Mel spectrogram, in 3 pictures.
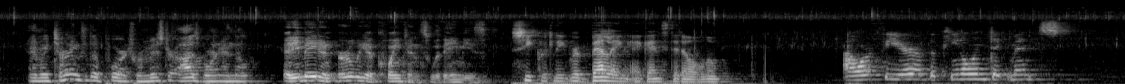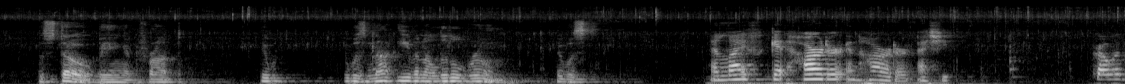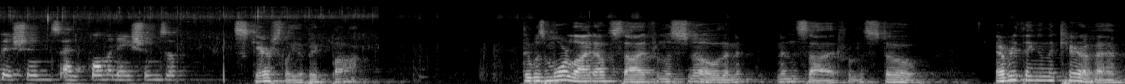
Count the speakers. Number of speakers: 5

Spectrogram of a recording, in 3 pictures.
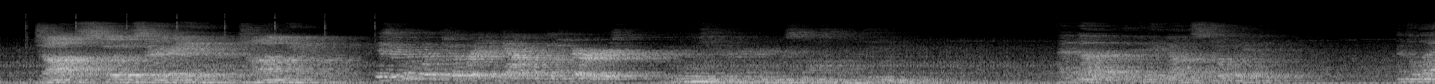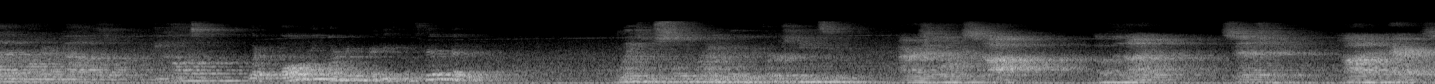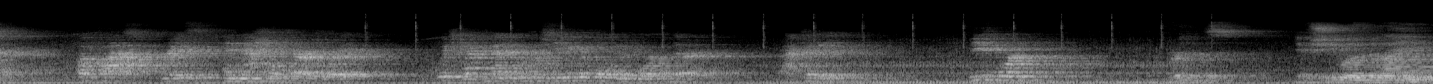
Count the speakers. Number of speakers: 7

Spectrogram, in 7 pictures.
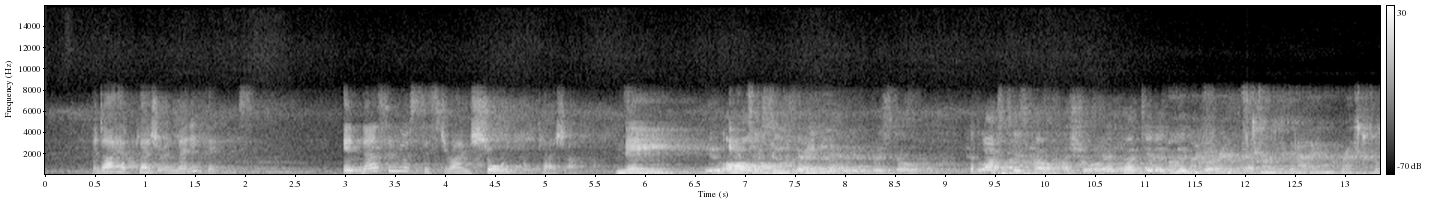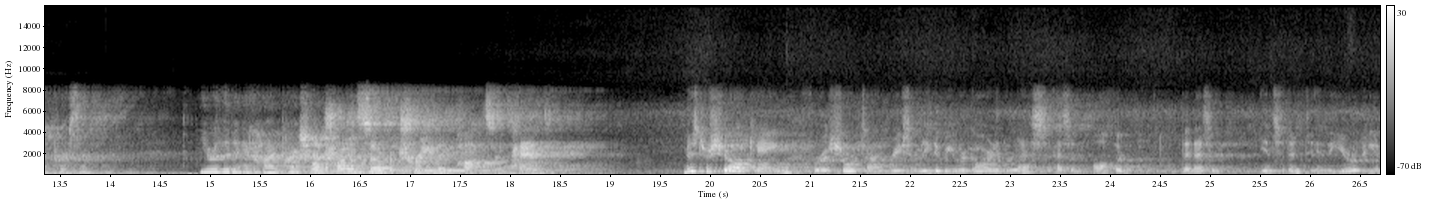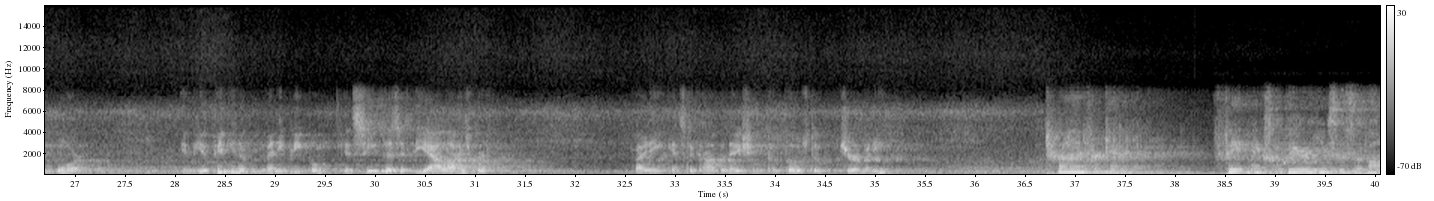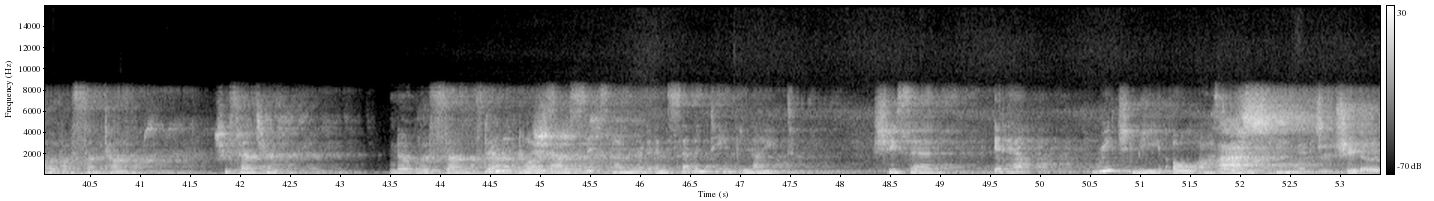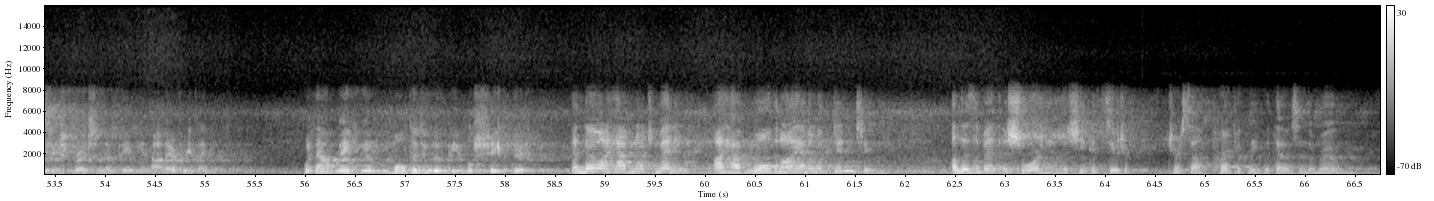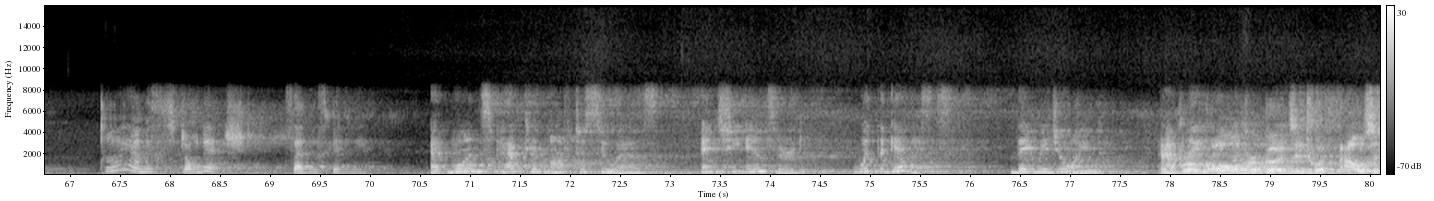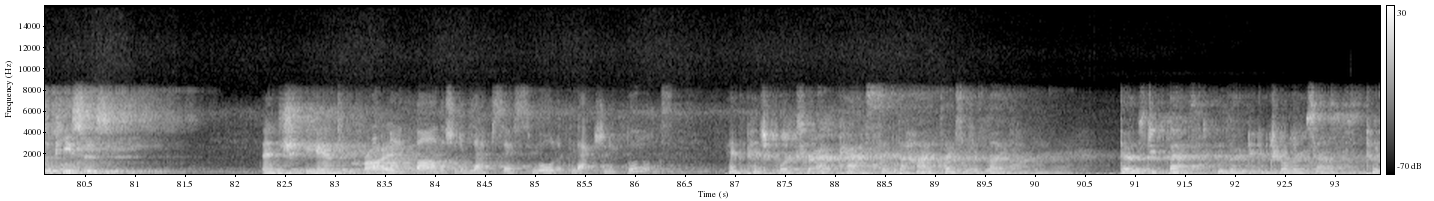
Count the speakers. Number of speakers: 6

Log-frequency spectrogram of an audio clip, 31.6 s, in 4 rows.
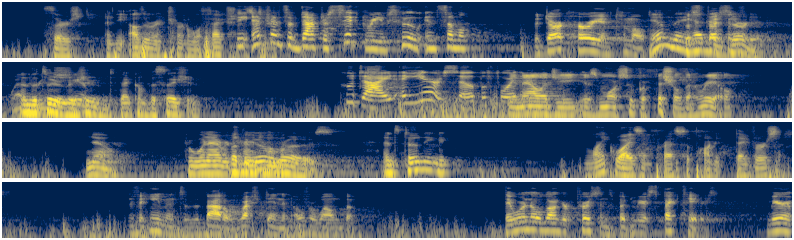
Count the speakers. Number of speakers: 8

